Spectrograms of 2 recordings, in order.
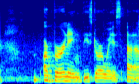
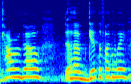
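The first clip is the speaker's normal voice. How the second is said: higher, hammed-up heroic urgency; imitating a frantic hero; mock urgent warning; 9 semitones higher than usual. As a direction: play the hero sending her off. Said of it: "and he's like".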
